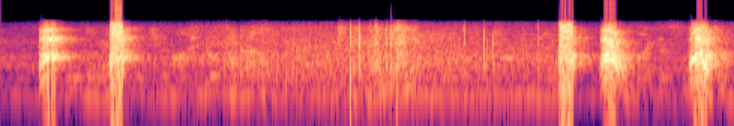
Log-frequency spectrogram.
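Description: Puppy barking in short, sharp barks: two about half a second apart near the start, a pause, then three more in quick succession near the end.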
